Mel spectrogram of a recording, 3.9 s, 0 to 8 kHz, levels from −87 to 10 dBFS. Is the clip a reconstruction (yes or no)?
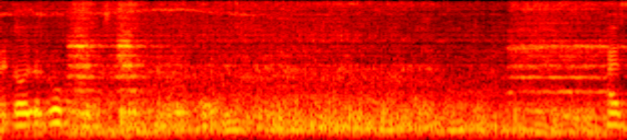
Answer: yes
